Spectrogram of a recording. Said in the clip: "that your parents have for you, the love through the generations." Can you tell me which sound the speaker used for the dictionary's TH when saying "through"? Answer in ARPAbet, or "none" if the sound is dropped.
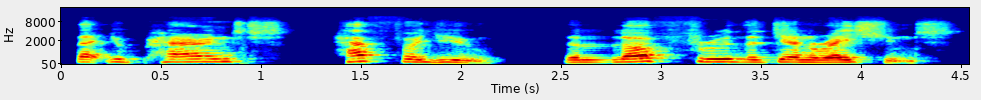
TH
